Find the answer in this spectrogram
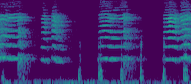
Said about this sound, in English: My dog, you can tell, also loves this movie. That's why she is squeaking aggressively in the background.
